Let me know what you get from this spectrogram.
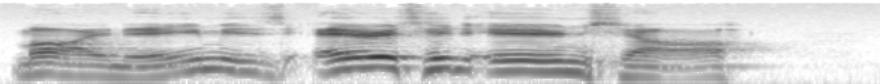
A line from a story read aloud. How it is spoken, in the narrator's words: growled the other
